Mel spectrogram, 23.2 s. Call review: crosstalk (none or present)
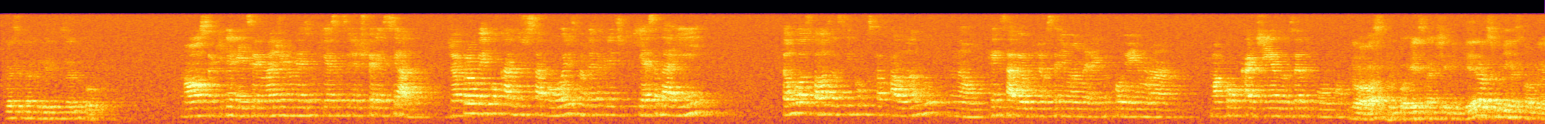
none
